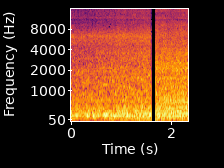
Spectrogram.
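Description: Wave pool surf rushing in, a steady loud wash of water in a large indoor hall, broken by a short gap about one and a half seconds in.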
